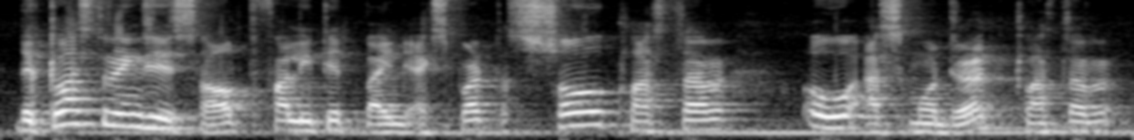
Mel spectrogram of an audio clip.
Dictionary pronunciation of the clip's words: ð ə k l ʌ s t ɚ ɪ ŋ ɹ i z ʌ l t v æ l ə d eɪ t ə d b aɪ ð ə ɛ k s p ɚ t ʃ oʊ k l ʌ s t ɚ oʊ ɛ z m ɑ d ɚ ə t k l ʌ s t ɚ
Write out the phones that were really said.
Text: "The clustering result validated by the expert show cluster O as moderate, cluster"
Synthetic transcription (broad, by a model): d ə k l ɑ s t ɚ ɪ ŋ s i s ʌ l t f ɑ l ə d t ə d b aɪ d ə ɛ k s p ɚ t s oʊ k l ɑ s t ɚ oʊ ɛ s m ɑ d ɚ ə t k l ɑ s t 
